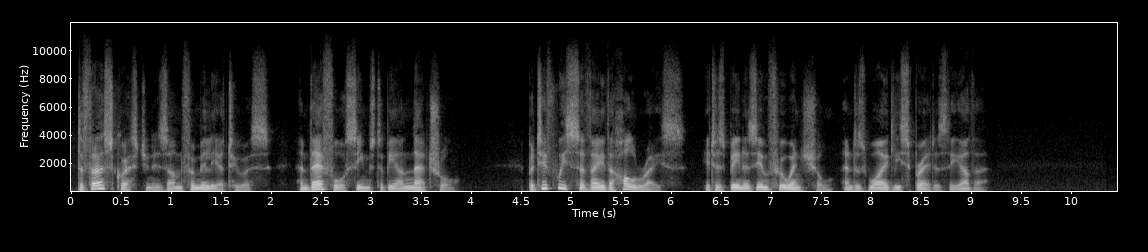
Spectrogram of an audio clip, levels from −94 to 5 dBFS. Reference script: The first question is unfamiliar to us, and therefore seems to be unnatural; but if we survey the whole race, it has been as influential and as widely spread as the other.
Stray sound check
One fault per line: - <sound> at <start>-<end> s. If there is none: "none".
none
